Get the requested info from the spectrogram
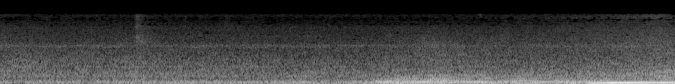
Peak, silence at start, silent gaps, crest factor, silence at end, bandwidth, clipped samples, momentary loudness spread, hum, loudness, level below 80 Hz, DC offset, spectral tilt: -4 dBFS; 0 s; none; 16 dB; 0 s; 11 kHz; under 0.1%; 16 LU; none; -22 LUFS; -22 dBFS; under 0.1%; -7 dB/octave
